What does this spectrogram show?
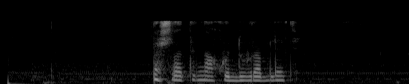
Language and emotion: Russian, angry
